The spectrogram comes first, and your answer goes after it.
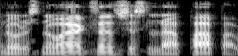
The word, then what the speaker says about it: papa: no accents just La Papa right um typically if a word in Spanish ends in a vowel we we stress the the syllable right before the last one right um this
